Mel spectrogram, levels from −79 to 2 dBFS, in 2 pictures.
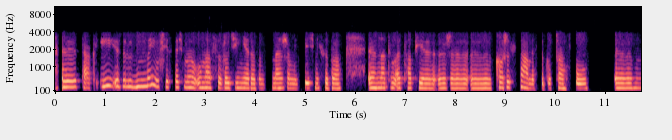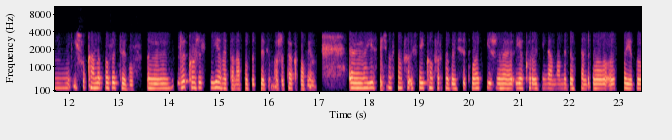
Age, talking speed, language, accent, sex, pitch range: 30-49, 115 wpm, Polish, native, female, 180-195 Hz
